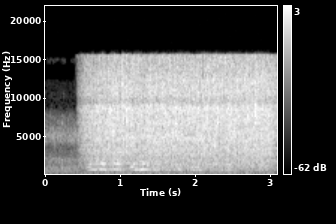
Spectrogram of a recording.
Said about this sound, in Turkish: Adana'da da önce dolu yağdı, hemen ardından yağmur. Sağanak yağış sonrası yollar göle döndü.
